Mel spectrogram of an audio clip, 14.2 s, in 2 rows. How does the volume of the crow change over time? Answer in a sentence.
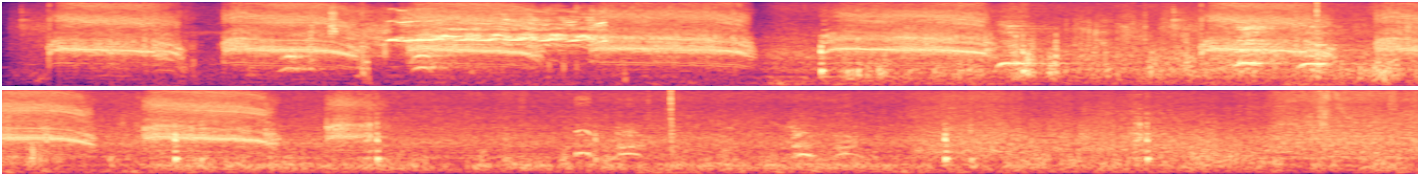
The volume of the crow stays about the same.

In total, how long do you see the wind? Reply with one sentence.
The wind can be heard for 10 seconds in total.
